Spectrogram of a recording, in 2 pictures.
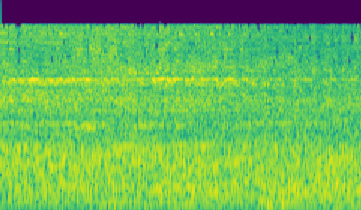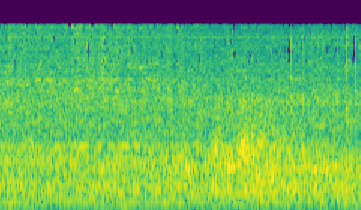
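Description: Garden-railway model trains running on outdoor track: a steady mechanical rolling noise from the wheels and motors.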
